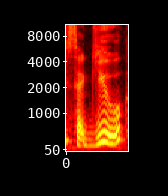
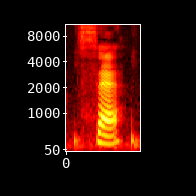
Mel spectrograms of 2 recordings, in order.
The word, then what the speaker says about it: segue: Well, it should be Segu, but since I did not create English, so it's not Segu. It's actually pronounced as Segue. So in this word, the first part is stressed.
